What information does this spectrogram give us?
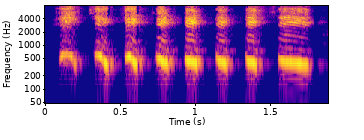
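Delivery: high, loud mischievous giggle. A narrator's reading. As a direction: cackle like a naughty child. Ronald giggles at the prank.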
